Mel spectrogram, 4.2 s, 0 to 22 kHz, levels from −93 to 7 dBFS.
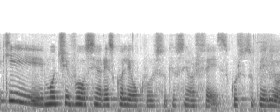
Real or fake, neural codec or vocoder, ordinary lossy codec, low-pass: real; none; none; 7.2 kHz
